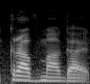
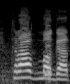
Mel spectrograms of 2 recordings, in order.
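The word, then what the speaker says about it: Krav Maga: natin when we study crab maga Am I pronouncing it right Is it crab maga o crav maga mabis Sabi ko na e mabilis Oo crav maga tama Opo sir Ano po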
